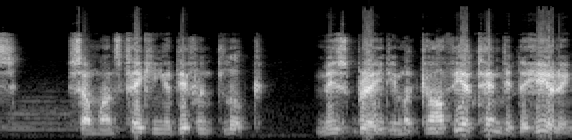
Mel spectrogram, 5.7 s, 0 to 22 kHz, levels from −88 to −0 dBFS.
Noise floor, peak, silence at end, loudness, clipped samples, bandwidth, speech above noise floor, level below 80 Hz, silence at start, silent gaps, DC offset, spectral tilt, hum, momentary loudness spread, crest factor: -49 dBFS; 0 dBFS; 0 s; -13 LUFS; under 0.1%; 18 kHz; 35 dB; -70 dBFS; 0 s; none; under 0.1%; 0.5 dB/octave; none; 14 LU; 16 dB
